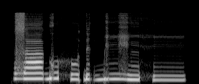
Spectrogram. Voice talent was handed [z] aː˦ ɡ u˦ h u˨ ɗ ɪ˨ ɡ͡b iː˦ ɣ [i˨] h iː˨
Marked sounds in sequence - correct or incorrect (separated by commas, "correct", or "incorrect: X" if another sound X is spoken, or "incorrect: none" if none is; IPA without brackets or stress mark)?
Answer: correct, incorrect: ĩ˨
